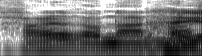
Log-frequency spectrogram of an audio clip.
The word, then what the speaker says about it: Hanerau-Hademarschen: Das ist eine Leihgabe aus Radenau-Hademarschen. Radenau-Rademarschen, so heißt Hanerau, das. Hanerau-Hademarschen. – Hanerau-Hademarschen.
